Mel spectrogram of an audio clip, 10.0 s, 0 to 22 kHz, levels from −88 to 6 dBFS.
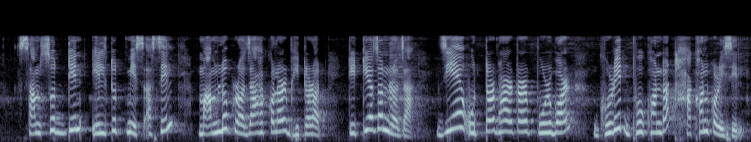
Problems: none marked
